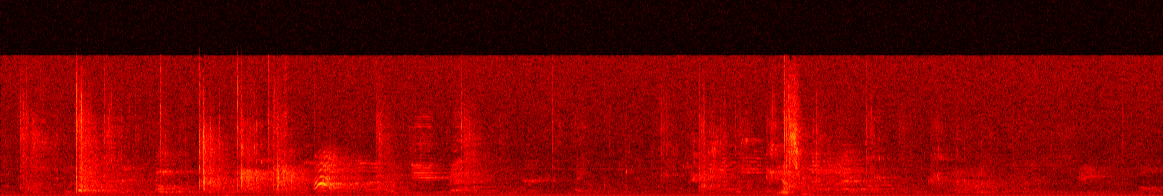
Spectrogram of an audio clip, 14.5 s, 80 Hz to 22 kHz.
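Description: Sports-hall ambience between games: a steady low electrical hum with distant voices and a few scattered short knocks and squeaks, the loudest about a second in, around 4 s and near 10 s.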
